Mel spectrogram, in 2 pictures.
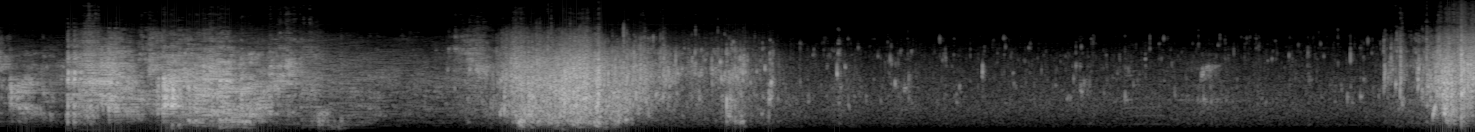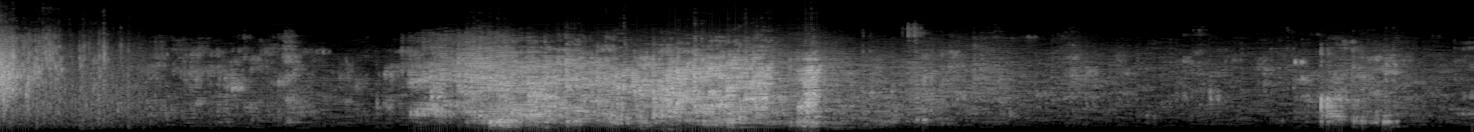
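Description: An American black bear splashing in a shallow creek. There are four bursts of splashing: the first about a second in, the next around five seconds, a short sharp one near the middle and the longest a few seconds later. Between the bursts only quieter water and rustling is heard.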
